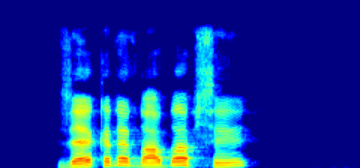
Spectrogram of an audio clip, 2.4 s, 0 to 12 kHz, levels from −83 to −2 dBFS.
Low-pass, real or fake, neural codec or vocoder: 9.9 kHz; fake; autoencoder, 22.05 kHz, a latent of 192 numbers a frame, VITS, trained on one speaker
